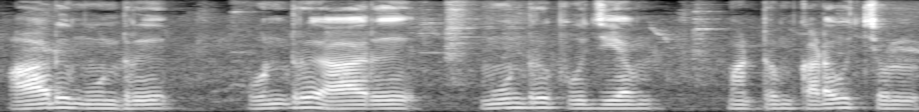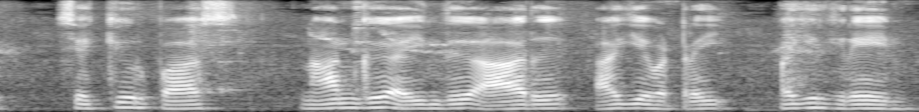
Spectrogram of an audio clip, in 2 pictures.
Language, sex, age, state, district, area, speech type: Tamil, male, 18-30, Tamil Nadu, Namakkal, rural, read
